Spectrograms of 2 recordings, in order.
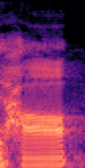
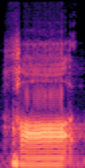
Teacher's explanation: ہا، گلے کے درمیان سے رگڑ کھا کر، خا، گلے کے شروع سے آواز تھوڑی سی موٹی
